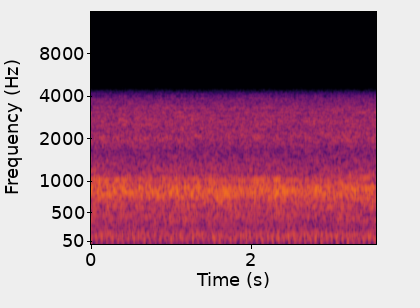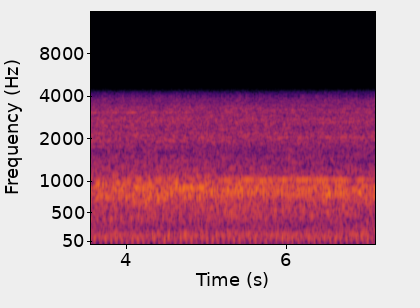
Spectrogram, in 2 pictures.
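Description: Handheld electric hair dryer blowing continuously: a steady rush of air with a constant motor whine.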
